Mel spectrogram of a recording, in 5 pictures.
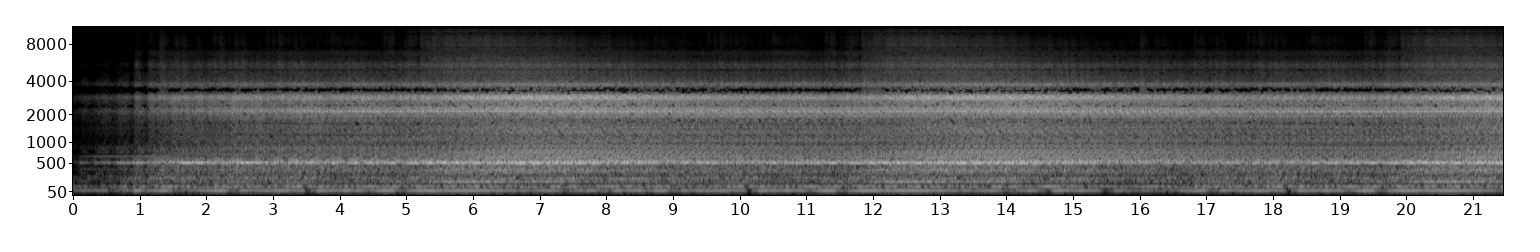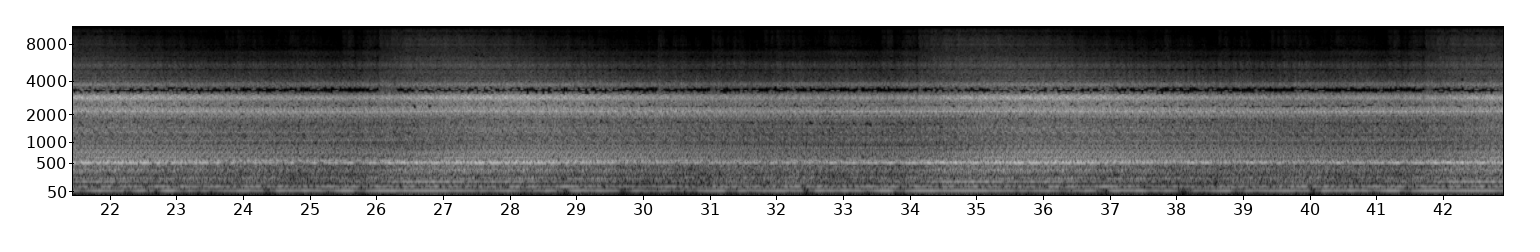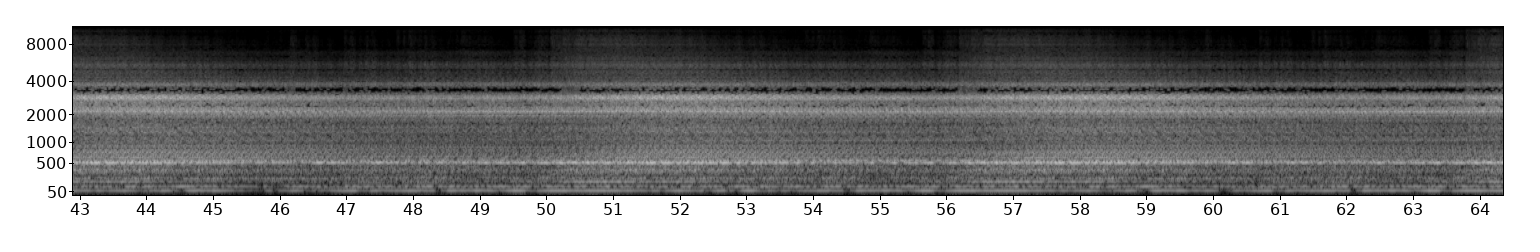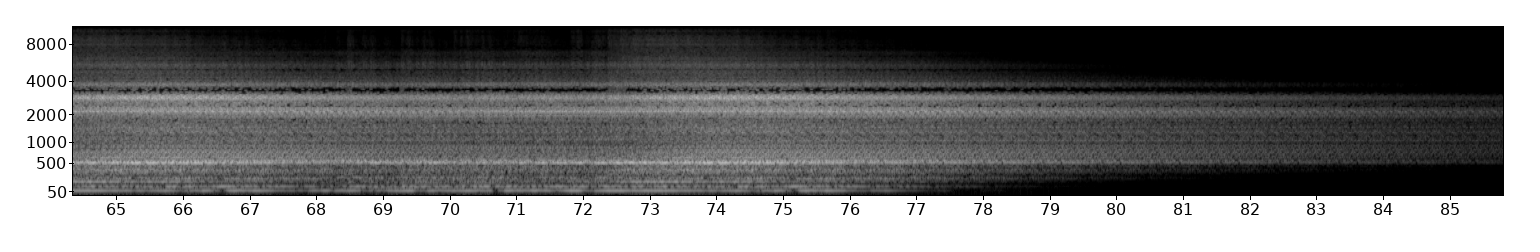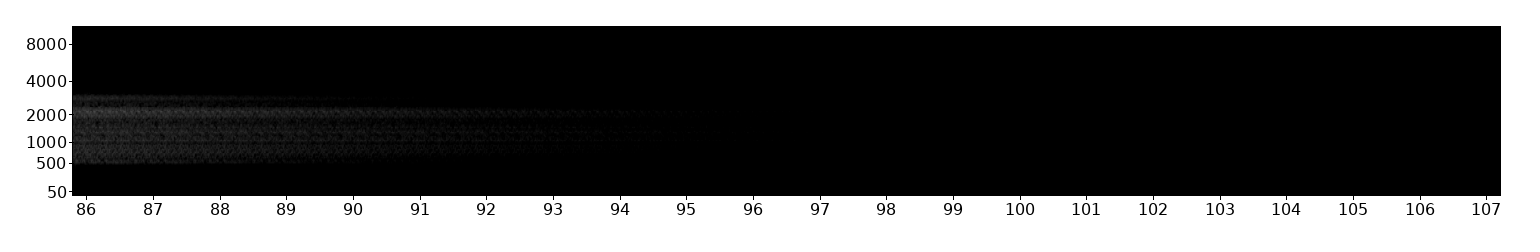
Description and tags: I recorded this for a college audio project by dragging a contact mic I made across a hallway wall I was walking down. I added a few unmatching delay effects and some feedback.
contact-mic, delay, noise, drone, creepy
